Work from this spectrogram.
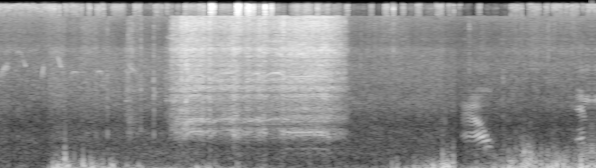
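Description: A power trimmer cuts back thorny bushes in a short, loud whining burst of about two seconds, amid rustling and crunching branches close by; a person talks around it.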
